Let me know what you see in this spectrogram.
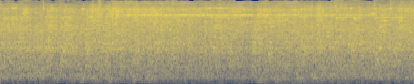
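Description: Freight train cars rolling past, a steady, loud din of steel wheels running on the rails.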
